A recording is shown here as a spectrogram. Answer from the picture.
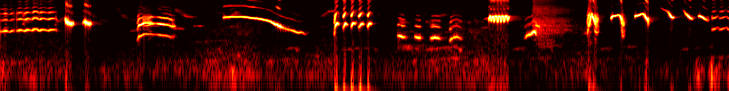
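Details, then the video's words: Asian pied starling in full-variation mompa song, a tutor recording to spur birds to sing; mixed arching whistles, rapid clicking trills and a loud rasp amid dense varied phrases. "Pancingan Jalak Suren MOMPA Full VARIASI - Masteran Suara Burung Jalak Agar Gacor Full Isian Mewah"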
